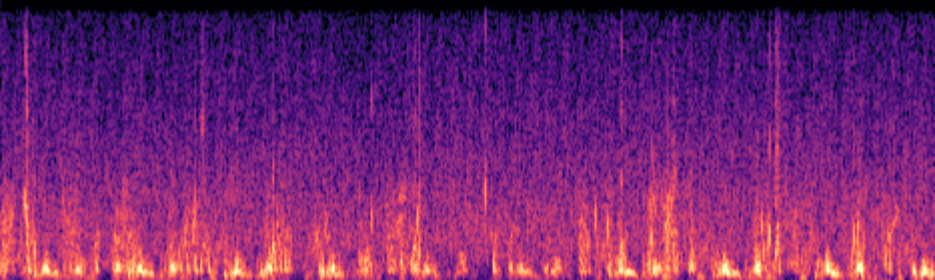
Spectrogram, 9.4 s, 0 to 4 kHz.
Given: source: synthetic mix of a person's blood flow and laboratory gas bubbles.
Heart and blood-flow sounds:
Doppler ultrasound of blood flow; precordium
0.00-0.15 s: bubbles
0.21-0.38 s: bubbles
0.60-0.74 s: bubbles
0.92-1.01 s: bubbles
1.10-1.43 s: bubbles
1.61-2.18 s: bubbles
2.67-2.92 s: bubbles
3.12-3.32 s: bubbles
3.56-3.77 s: bubbles
3.84-4.23 s: bubbles
4.81-4.99 s: bubbles
5.06-5.17 s: bubbles
5.43-5.48 s: bubbles
5.75-5.98 s: bubbles
6.00-6.27 s: bubbles
6.40-6.96 s: bubbles
7.52-7.83 s: bubbles
7.87-8.10 s: bubbles
8.46-8.67 s: bubbles
8.78-8.98 s: bubbles
From the record:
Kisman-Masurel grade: 242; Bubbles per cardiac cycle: several, 3 to 8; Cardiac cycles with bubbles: 100%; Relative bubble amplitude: moderate (0.250 to 0.450); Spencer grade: 3 (all of the cardiac periods contain showers or single bubble signals, but not dominating or overriding the cardiac motion signals); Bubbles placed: anywhere in the cardiac cycle

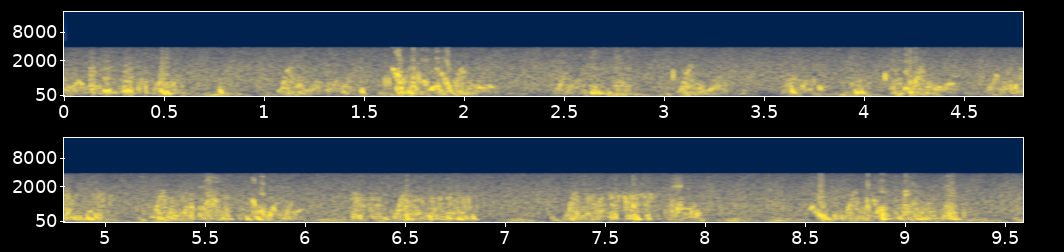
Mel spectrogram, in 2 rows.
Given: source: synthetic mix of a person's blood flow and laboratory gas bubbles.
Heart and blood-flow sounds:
Doppler ultrasound of blood flow; precordium
0.00-0.04 s: bubbles
0.09-0.60 s: bubbles
0.74-0.84 s: bubbles
1.37-1.53 s: bubbles
1.56-2.00 s: bubbles
2.60-2.83 s: bubbles
3.00-3.15 s: bubbles
3.59-3.69 s: bubbles
3.71-3.84 s: bubbles
3.89-4.04 s: bubbles
4.08-4.33 s: bubbles
4.66-5.05 s: bubbles
5.23-6.02 s: bubbles
6.21-6.88 s: bubbles
7.32-8.01 s: bubbles
8.49-8.71 s: bubbles
8.78-9.32 s: bubbles
From the record:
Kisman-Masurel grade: 243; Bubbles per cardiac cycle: several, 3 to 8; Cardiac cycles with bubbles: 100%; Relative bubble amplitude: loud (0.450 to 0.775); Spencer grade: 3 (all of the cardiac periods contain showers or single bubble signals, but not dominating or overriding the cardiac motion signals); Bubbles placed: anywhere in the cardiac cycle

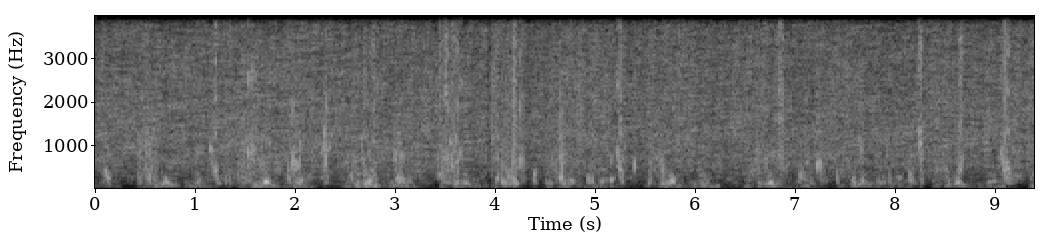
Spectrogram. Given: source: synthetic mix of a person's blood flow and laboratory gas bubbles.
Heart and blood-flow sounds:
Doppler ultrasound of blood flow; precordium
0.08-0.17 s: bubbles
0.42-0.65 s: bubbles
1.12-1.88 s: bubbles
1.90-2.13 s: bubbles
2.25-2.84 s: bubbles
2.97-3.19 s: bubbles
3.40-3.68 s: bubbles
3.98-4.75 s: bubbles
4.90-5.01 s: bubbles
5.12-5.32 s: bubbles
5.36-5.44 s: bubbles
5.51-5.60 s: bubbles
5.64-5.72 s: bubbles
6.68-6.92 s: bubbles
6.99-7.32 s: bubbles
7.38-7.43 s: bubbles
7.61-7.71 s: bubbles
7.80-7.97 s: bubbles
8.10-8.30 s: bubbles
8.61-8.69 s: bubbles
9.02-9.26 s: bubbles
From the record:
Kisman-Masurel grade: 242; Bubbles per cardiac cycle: several, 3 to 8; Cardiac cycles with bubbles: 100%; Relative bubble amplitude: moderate (0.250 to 0.450); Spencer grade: 3 (all of the cardiac periods contain showers or single bubble signals, but not dominating or overriding the cardiac motion signals); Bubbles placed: anywhere in the cardiac cycle

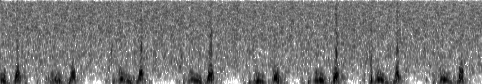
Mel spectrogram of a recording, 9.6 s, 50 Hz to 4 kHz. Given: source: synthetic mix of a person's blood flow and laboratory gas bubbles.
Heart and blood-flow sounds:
Doppler ultrasound of blood flow; precordium
7.38-7.46 s: bubbles
From the record:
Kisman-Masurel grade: 113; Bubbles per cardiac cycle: 1 to 2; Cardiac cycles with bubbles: 1 to 10%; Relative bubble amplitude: loud (0.450 to 0.775); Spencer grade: 1 (occasional bubble signal discernible with the cardiac motion signal, with majority of cardiac periods free of bubbles); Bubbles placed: only in the low amplitude regions of the cardiac cycle

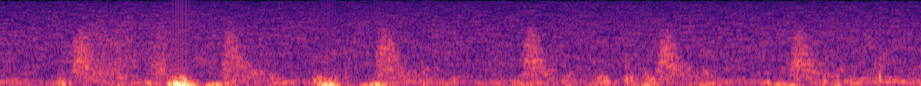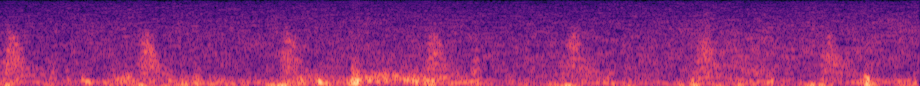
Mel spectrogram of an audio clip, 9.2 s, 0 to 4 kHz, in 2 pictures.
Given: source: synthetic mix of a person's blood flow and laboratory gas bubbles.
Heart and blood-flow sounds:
Doppler ultrasound of blood flow; subclavian vein
4.38-4.45 s: bubbles
From the record:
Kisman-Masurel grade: 111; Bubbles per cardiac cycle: 1 to 2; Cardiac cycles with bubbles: 1 to 10%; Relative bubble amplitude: barely perceptible (0.100 to 0.250); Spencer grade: 1 (occasional bubble signal discernible with the cardiac motion signal, with majority of cardiac periods free of bubbles); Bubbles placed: anywhere in the cardiac cycle

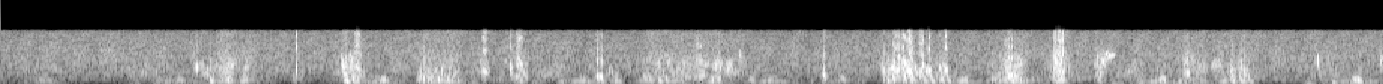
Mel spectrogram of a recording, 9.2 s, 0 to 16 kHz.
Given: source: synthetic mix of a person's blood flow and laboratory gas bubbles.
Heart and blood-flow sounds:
Doppler ultrasound of blood flow; precordium
1.29-1.68 s: bubbles
1.93-2.03 s: bubbles
2.23-2.44 s: bubbles
2.75-3.08 s: bubbles
3.19-3.28 s: bubbles
3.36-3.52 s: bubbles
3.94-4.16 s: bubbles
4.28-4.98 s: bubbles
5.46-5.54 s: bubbles
5.85-6.38 s: bubbles
6.57-6.85 s: bubbles
6.98-7.16 s: bubbles
7.28-7.44 s: bubbles
7.83-8.37 s: bubbles
8.74-8.82 s: bubbles
9.19-9.23 s: bubbles
From the record:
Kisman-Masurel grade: 233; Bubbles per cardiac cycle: several, 3 to 8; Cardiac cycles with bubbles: 50 to 99%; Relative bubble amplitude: loud (0.450 to 0.775); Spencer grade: 3 (all of the cardiac periods contain showers or single bubble signals, but not dominating or overriding the cardiac motion signals); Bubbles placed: only in the low amplitude regions of the cardiac cycle

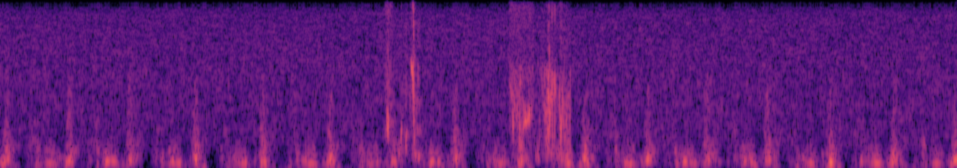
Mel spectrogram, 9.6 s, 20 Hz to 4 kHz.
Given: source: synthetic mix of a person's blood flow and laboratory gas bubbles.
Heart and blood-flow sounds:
Doppler ultrasound of blood flow; precordium
3.84-3.93 s: bubbles
3.99-4.25 s: bubbles
5.08-5.74 s: bubbles
From the record:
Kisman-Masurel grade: 222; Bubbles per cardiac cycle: several, 3 to 8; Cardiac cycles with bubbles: 10 to 50%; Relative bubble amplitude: moderate (0.250 to 0.450); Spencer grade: 2 (many but less than half of the cardiac periods contain bubble signals, singularly or in groups); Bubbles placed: anywhere in the cardiac cycle

